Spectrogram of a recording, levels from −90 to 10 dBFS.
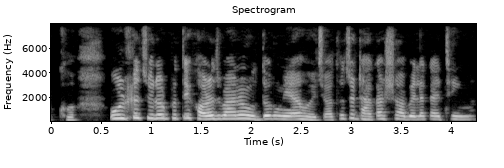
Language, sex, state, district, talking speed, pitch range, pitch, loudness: Bengali, female, West Bengal, Kolkata, 185 wpm, 240-290 Hz, 255 Hz, -16 LUFS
